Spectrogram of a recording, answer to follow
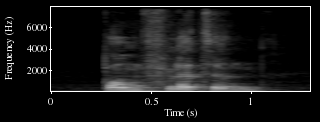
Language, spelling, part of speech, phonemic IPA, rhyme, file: Dutch, pamfletten, noun, /pɑmˈflɛtən/, -ɛtən, Nl-pamfletten.ogg
- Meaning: plural of pamflet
